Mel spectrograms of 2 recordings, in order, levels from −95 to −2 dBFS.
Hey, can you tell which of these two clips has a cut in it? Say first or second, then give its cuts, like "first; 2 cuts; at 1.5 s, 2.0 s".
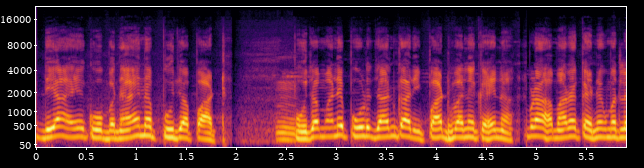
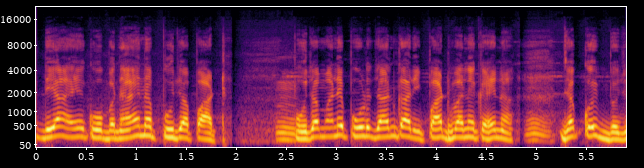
first; 1 cut; at 4.9 s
